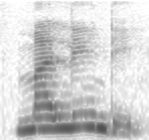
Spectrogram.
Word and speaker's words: Malindi: the next town is Malindi morality Murray D well Kikuyu is not that difficult basically what happens when you have the L you just have to pronounce it as R so you see like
